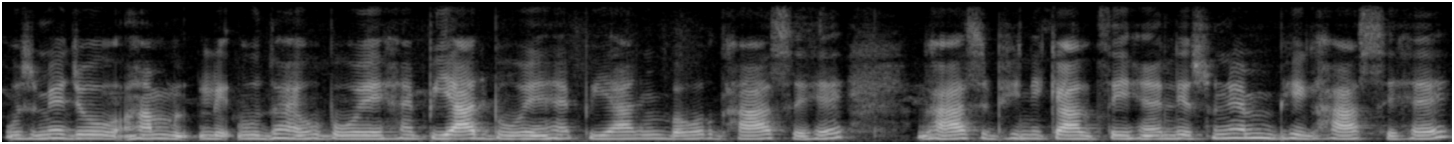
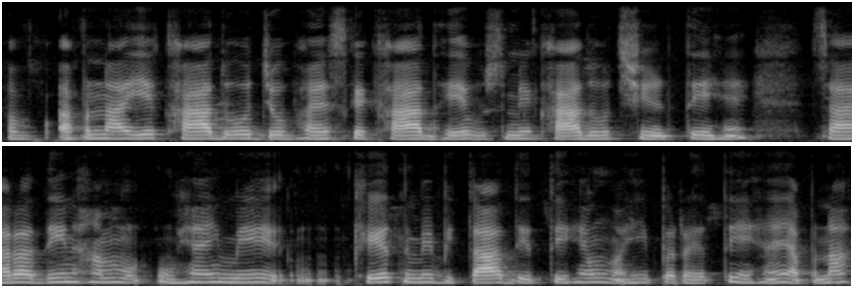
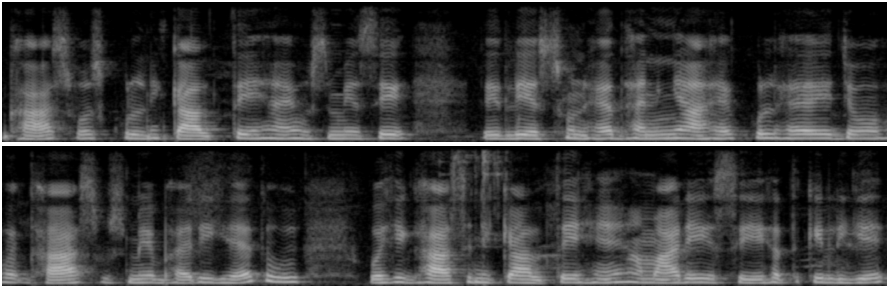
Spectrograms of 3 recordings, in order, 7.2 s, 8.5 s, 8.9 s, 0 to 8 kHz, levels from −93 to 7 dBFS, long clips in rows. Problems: none marked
